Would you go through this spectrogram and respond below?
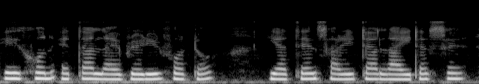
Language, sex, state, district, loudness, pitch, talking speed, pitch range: Assamese, female, Assam, Kamrup Metropolitan, -14 LUFS, 250 Hz, 100 wpm, 240-260 Hz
